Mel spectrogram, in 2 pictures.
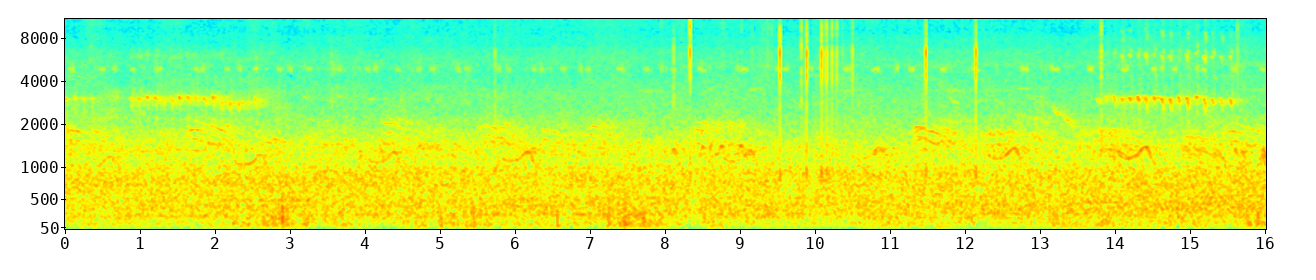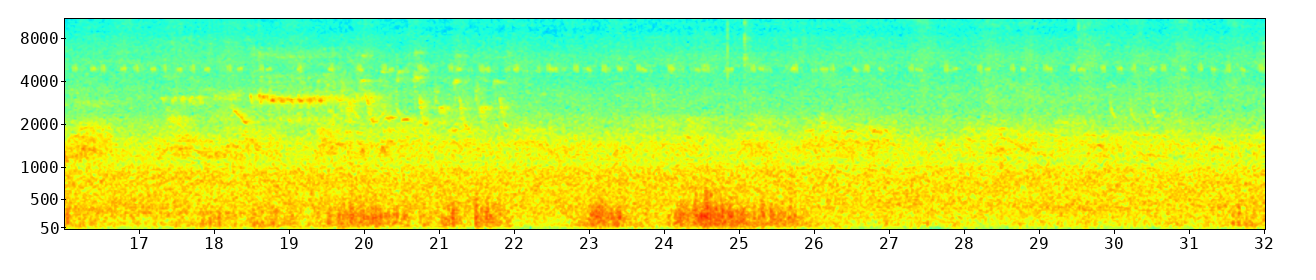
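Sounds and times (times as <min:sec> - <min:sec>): birds calling and chattering: 0:08.2 - 0:16.6
sharp clicks: 0:09.4 - 0:10.6.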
